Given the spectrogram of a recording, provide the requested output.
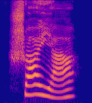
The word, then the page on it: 刷牙: shuā yá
